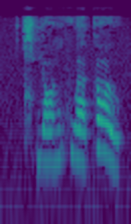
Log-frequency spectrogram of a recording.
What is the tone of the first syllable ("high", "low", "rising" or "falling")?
rising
